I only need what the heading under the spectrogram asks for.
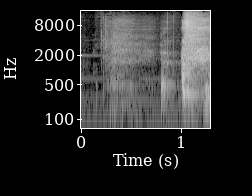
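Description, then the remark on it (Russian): A breathy intake of air builds for a moment before an abrupt, loud sneeze bursts out, with a short catch just before the main explosive blast. “Будь здоров.”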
